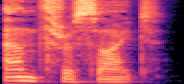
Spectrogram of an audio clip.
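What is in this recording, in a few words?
"anthracite", British English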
